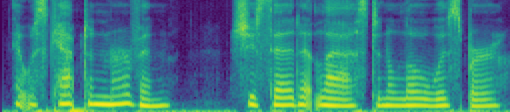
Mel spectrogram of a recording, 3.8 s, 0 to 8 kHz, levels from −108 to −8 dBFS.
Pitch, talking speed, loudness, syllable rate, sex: 190 Hz, 190 wpm, -16 LUFS, 4.6 syllables/s, female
